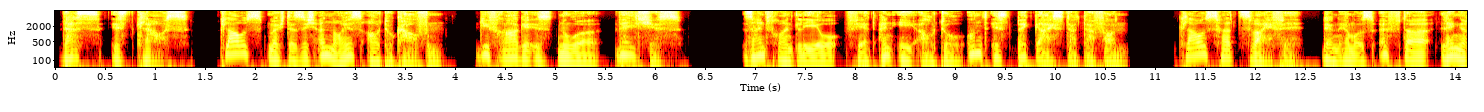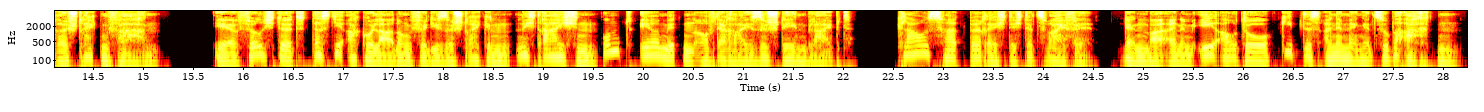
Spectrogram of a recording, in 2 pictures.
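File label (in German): Erklärvideo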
